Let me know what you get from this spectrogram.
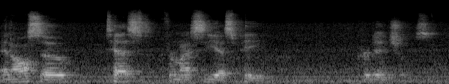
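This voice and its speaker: Here a man with an American accent speaks at a medium pitch. Audible room echo and noticeable background noise are present. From Texas, Beaumont. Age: 30s. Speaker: student. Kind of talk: class speech. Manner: formal.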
